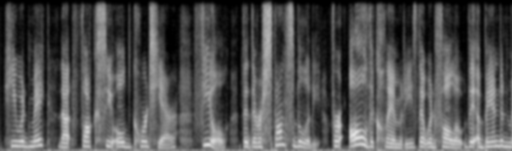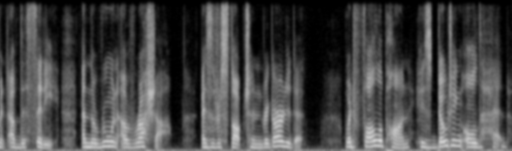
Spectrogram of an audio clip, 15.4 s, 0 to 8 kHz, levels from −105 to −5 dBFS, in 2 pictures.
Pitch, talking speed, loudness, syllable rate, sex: 230 Hz, 150 wpm, -20 LUFS, 4.4 syllables/s, female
